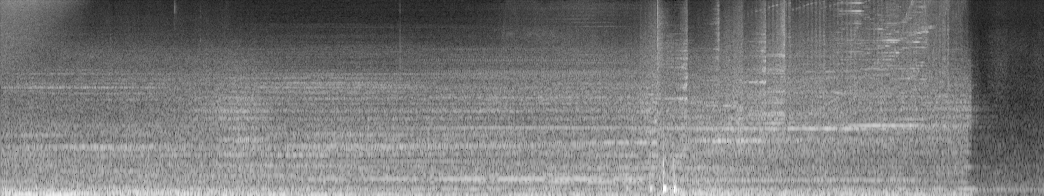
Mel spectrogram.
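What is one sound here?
A low magical rumble roars steadily, with a droning hum.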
